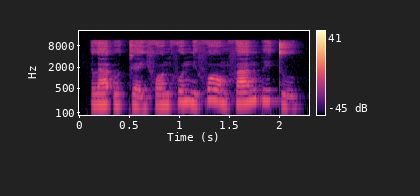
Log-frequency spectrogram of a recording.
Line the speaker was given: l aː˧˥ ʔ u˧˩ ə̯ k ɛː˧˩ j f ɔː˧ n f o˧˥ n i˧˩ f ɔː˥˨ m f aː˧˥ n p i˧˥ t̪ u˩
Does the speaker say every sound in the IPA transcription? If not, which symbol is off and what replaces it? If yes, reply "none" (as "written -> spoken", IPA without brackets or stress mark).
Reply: none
